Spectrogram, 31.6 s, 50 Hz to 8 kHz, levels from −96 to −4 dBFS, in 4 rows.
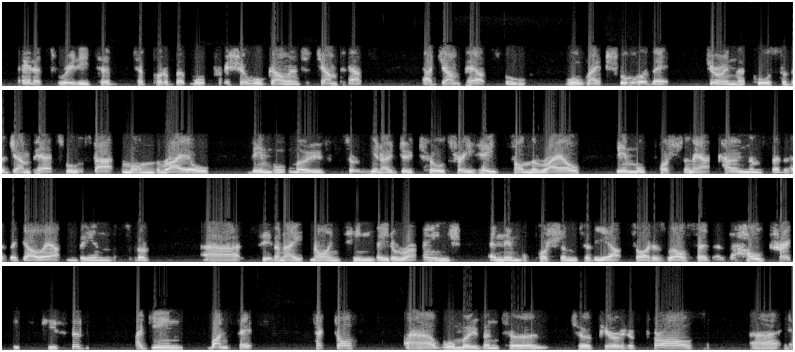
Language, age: English, 30-49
